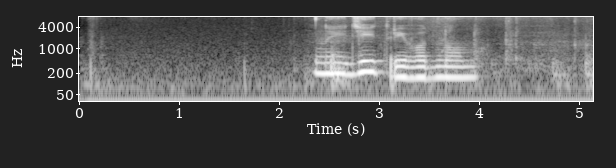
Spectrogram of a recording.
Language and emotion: Russian, sad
